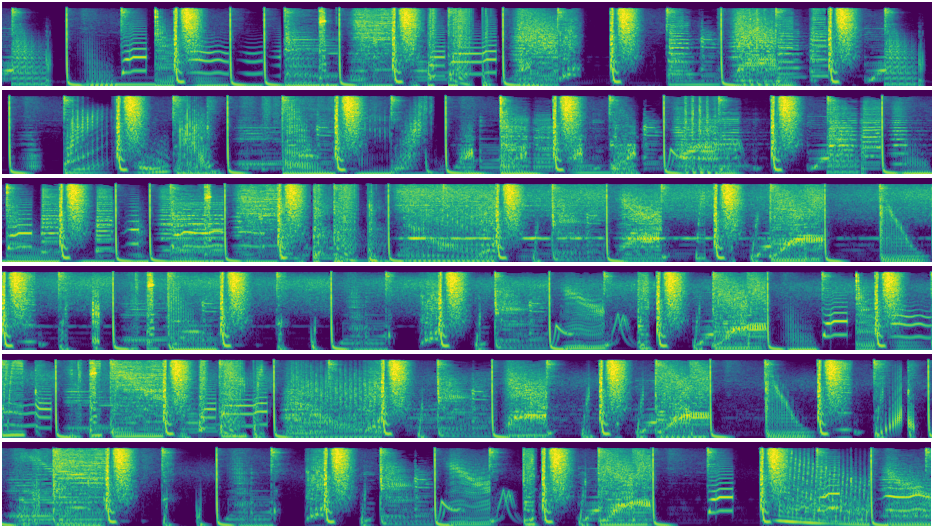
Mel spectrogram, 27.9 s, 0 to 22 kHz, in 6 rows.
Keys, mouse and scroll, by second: 0.4 click, 1.4 r, 1.7 x, 4.1 click, 4.1-4.9 typing, 5.9 click, 6.6-7.9 middle drag, 7.5 typing, 8.8 l, 9.4 middle click, 10.9 s, 11.6 y, 13.4 click, 13.9 g, 14.0 y, 15.0 click, 15.7 click, 16.2 middle click, 16.9 Tab, 17.4 middle click, 18.2-20.1 drag, 20.5 middle click, 21.4-23.9 drag.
